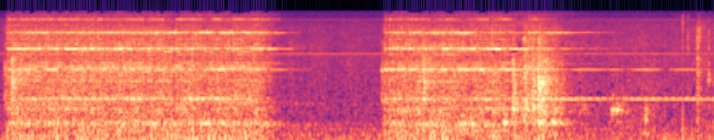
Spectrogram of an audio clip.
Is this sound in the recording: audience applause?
no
